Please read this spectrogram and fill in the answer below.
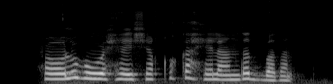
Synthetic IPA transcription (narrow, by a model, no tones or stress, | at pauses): ħɔːlʊɣʊwɑħɑjʃɑqɔkʰɐhɛlaːnd̪ɐd̪̚bɐðɐn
